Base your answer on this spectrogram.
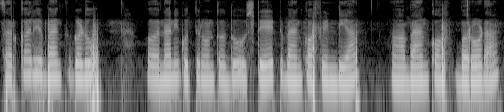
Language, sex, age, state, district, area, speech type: Kannada, female, 18-30, Karnataka, Shimoga, rural, spontaneous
